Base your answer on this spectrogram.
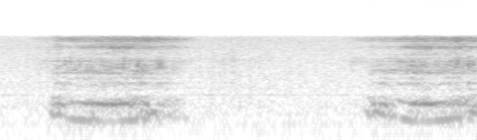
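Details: A sleeping dog gives two rattling, low-pitched snores on inhaling, separated by quiet breathing, in a quiet room: snoring.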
